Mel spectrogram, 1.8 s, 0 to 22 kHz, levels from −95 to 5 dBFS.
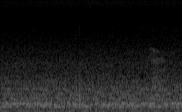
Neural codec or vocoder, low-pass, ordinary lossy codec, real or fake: none; none; none; real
